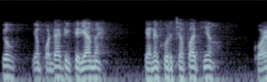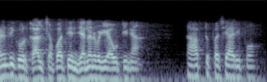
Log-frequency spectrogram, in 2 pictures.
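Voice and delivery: low and soft, keeping it secret; hushed pleading. Acted. Husband secretly begging food from the doctor, hushed and low. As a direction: beg quietly so the wife won't hear.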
